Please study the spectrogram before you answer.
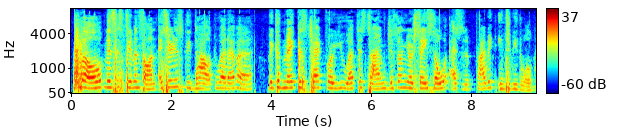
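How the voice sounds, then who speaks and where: A woman playing an unhurried, officious telephone operator in a radio play, formal and procedural. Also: on the high side, close to an everyday voice. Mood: officious, unmoved. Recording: clearly noisy recording with clicks.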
